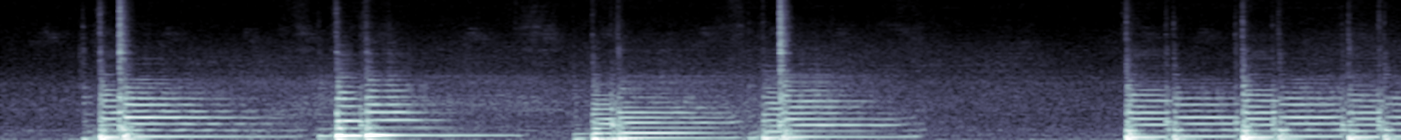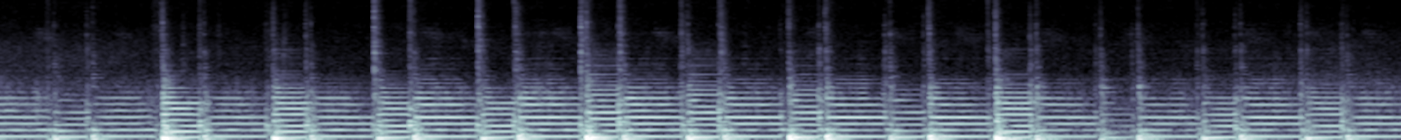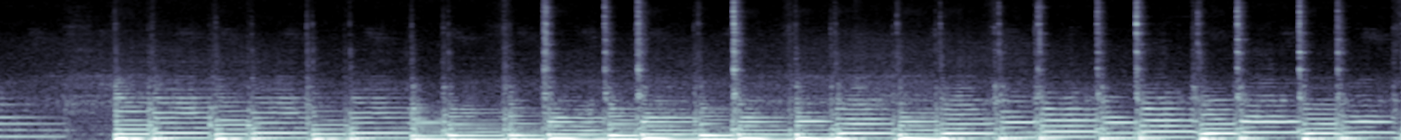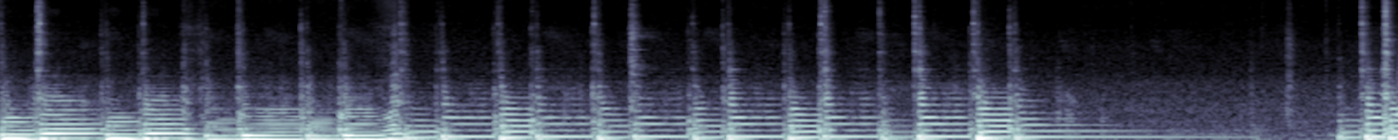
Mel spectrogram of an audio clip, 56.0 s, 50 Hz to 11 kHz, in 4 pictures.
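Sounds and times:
double bass plucked notes: 0:00.8 - 0:09.3, 0:11.2 - 0:54.7, 0:55.3 - 0:56.0.

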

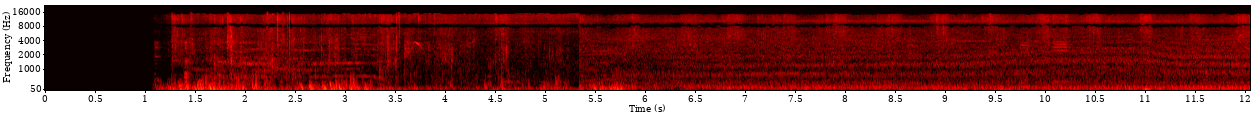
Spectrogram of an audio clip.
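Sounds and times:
footsteps on a road: 0:01.1 - 0:12.0
wind buffeting microphone: 0:01.1 - 0:12.0.

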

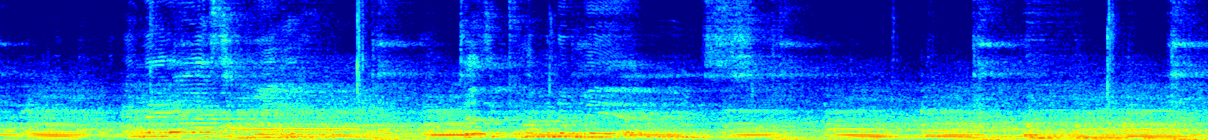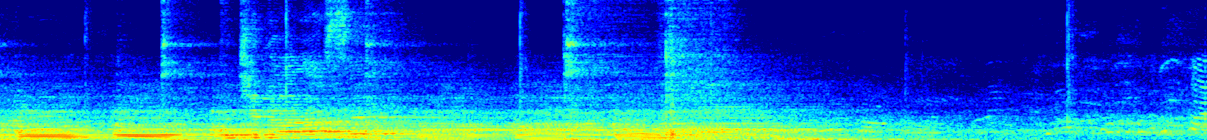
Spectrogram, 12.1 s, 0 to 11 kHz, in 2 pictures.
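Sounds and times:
live rock band playing: 0:00.0 - 0:10.3.

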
